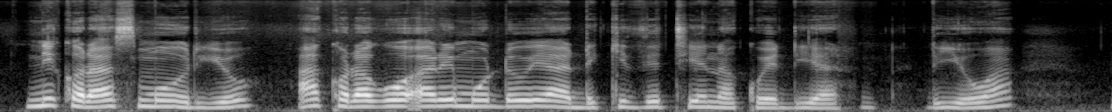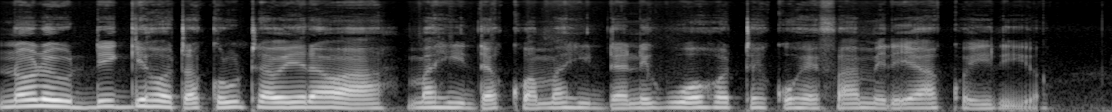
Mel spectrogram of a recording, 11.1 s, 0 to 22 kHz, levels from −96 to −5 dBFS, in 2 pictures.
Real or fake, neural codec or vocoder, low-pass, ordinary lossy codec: fake; vocoder, 44.1 kHz, 128 mel bands every 512 samples, BigVGAN v2; none; none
